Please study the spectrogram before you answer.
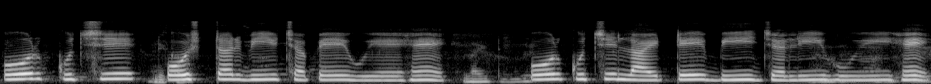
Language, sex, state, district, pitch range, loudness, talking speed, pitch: Hindi, male, Rajasthan, Jaipur, 200-230 Hz, -16 LUFS, 90 wpm, 210 Hz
